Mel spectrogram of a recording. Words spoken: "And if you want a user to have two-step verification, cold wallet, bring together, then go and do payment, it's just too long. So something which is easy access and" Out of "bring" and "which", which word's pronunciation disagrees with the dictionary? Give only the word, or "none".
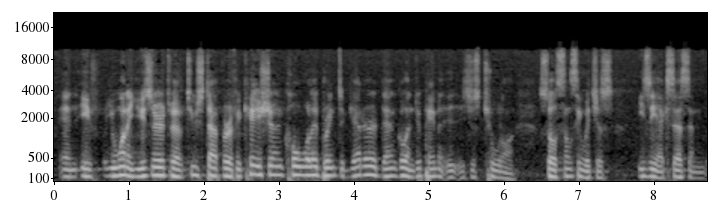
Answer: which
